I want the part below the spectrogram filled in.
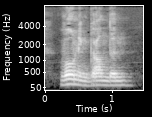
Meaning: plural of woningbrand
- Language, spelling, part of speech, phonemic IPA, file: Dutch, woningbranden, noun, /ˈwonɪŋˌbrɑndə(n)/, Nl-woningbranden.ogg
